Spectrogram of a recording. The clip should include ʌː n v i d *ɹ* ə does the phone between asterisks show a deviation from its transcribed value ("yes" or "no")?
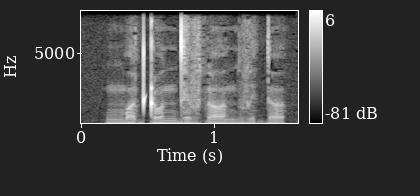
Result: yes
